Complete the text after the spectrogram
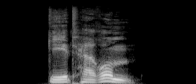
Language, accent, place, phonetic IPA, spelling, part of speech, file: German, Germany, Berlin, [ˌɡeːt hɛˈʁʊm], geht herum, verb, De-geht herum.ogg
- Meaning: inflection of herumgehen: 1. third-person singular present 2. second-person plural present 3. plural imperative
